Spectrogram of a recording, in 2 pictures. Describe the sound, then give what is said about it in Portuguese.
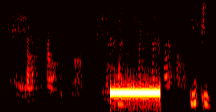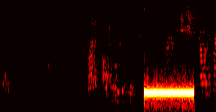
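Two long, steady telephone ringing tones, each about a second, sound several seconds apart as an outgoing call rings. A person talks before and between them. “Eu vou ligar pro Paulo.”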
